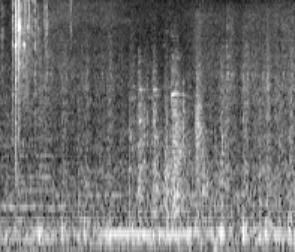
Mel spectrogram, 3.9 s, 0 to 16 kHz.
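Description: A train pulls into a station in the city-building game Anno 1800, its rolling clatter and a steady low engine tone continuing at moderate volume over a busy background bed.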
